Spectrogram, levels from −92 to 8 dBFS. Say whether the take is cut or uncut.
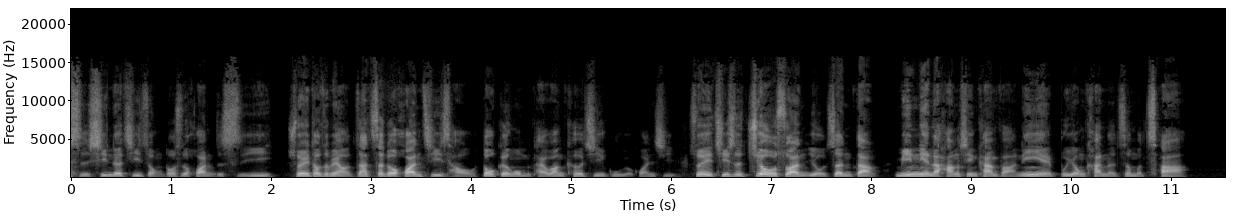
cut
